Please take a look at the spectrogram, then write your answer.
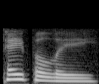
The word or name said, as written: papally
